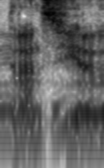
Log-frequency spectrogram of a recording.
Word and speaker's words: трансферы: Трансферы. Вы не представляете, как сейчас вот моя руководитель Александра Борисовна Крамаренко, как она просто, у нее мед по душе, когда вы сказали слово трансферы именно с этим ударением.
